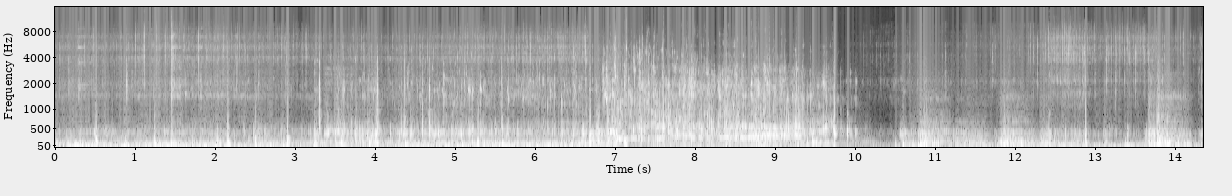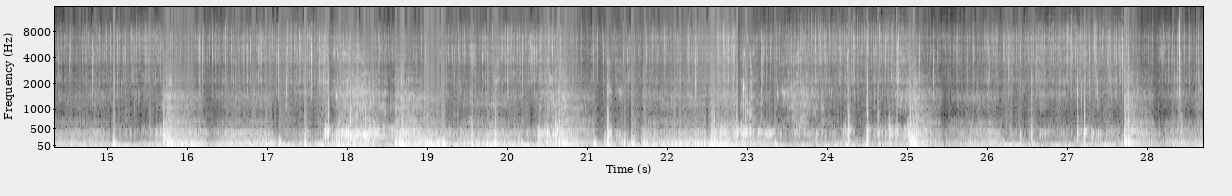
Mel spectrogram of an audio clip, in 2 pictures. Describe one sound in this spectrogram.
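Water rushes and thumps in a low, muffled way underwater.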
